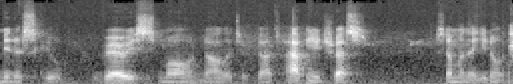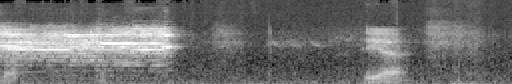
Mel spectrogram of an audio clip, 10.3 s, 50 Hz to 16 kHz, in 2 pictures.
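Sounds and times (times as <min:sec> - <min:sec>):
speech: 0:00.0 - 0:03.8, 0:04.4 - 0:05.6, 0:08.8 - 0:09.3
cell phone ringing during a class: 0:05.1 - 0:07.0.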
